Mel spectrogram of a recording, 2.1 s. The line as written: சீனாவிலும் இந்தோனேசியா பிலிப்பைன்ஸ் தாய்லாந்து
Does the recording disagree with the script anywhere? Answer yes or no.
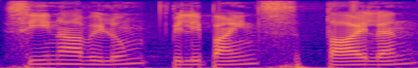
yes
